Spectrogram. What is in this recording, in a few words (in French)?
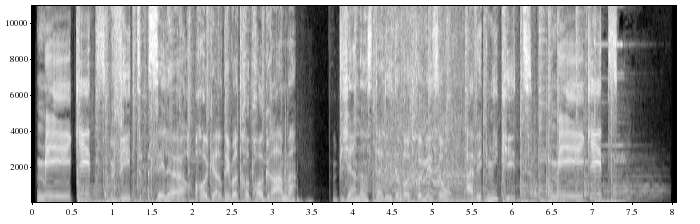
souriant, comédien voix off, souriant & perroquet; MIKIT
